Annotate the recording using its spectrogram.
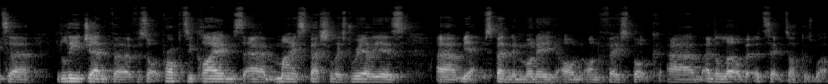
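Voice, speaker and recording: There is audible room echo around this man's voice. He has a medium pitch and talks at a fairly quick pace. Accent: Mancunian. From Manchester, England. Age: 20s. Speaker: marketing agency founder. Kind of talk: podcast interview. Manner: fast when excited.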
